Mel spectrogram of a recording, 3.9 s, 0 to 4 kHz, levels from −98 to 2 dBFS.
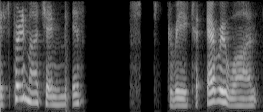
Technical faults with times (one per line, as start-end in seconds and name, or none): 0.92-0.98 short stall from a late packet
0.98-2.52 call audio freeze
3.28-3.57 jitter buffer slow-down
